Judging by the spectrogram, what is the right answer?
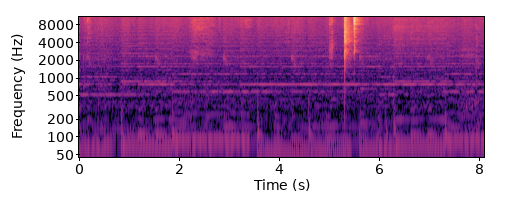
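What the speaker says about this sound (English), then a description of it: "make sure you have a long tail and then cut your yarn" Scissors snip through crochet yarn in two quick, close cuts against a quiet background with faint rhythmic thumps.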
